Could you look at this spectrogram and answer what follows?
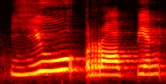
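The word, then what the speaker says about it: European: പക്ഷെ അതിന്റെ ഉച്ചാരണം ഇയുടെ ഉച്ചാരണത്തിലല്ല വരുന്നത്. എങ്ങനെയാണ്? യൂറോപ്യൻ എന്നാണ് വരുന്നത്.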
